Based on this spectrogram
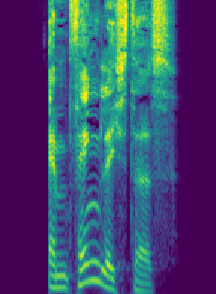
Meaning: strong/mixed nominative/accusative neuter singular superlative degree of empfänglich
- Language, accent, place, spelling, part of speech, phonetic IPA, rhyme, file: German, Germany, Berlin, empfänglichstes, adjective, [ɛmˈp͡fɛŋlɪçstəs], -ɛŋlɪçstəs, De-empfänglichstes.ogg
